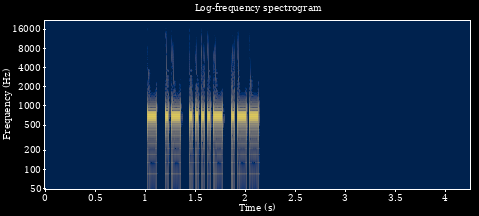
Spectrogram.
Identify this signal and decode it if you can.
Morse code, heard as a keyed tone, about 40 wpm, 700 Hz. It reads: TA4W
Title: DXCC-100 Call Signs - 4 Characters - Repeated 3x - 40wpm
